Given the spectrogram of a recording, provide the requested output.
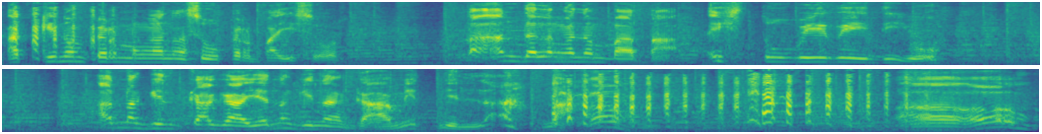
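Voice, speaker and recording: Filipino guy hosting, high voice swinging all over, funny storytelling, music playing behind him. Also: takes it slowly. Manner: animated, chuckling delivery, playful rhetorical questions. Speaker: radio-style channel host. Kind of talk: comedic storytelling.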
